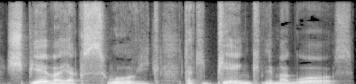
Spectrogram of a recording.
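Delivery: dreamy boasting about a singing son; proud mother. A narrator's reading. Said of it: "mówiła druga". (druga kobieta zachwyca się głosem syna, wolno i wyżej)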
